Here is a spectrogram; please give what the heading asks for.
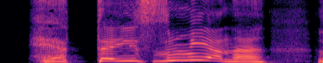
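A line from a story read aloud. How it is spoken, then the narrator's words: Shouting. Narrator (Russian): закричала Сизин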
